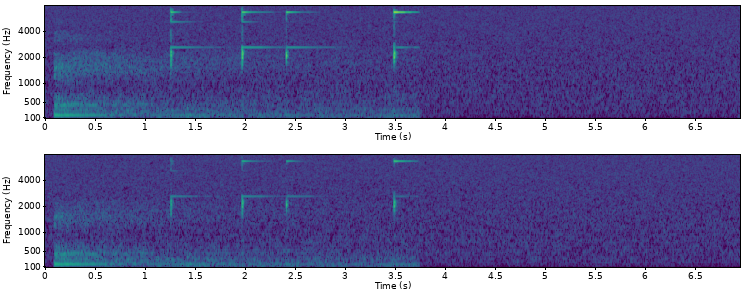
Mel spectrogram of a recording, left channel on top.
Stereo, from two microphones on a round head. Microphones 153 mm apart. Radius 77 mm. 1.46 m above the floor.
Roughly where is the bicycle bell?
Left.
